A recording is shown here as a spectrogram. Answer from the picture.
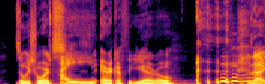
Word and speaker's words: Figueroa: And Erica Figueroa. Is that how you say it? Figueroa.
